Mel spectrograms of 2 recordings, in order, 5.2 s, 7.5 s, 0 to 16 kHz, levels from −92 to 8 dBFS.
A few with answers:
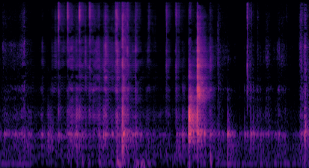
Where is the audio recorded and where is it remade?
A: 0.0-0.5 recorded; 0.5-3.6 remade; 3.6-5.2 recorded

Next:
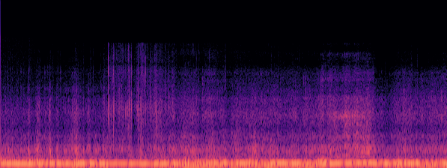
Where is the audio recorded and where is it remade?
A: 0.0-3.4 recorded; 3.4-4.0 remade; 4.0-7.5 recorded

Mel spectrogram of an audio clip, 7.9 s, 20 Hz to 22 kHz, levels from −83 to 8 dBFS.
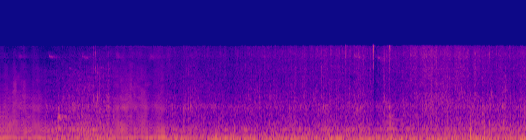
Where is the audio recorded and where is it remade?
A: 0.0-0.7 remade; 0.7-1.7 recorded; 1.7-2.5 remade; 2.5-7.9 recorded

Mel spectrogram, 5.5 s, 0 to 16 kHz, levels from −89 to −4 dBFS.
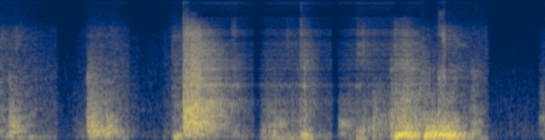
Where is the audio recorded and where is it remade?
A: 0.0-2.0 recorded; 2.0-4.2 remade; 4.2-5.5 recorded

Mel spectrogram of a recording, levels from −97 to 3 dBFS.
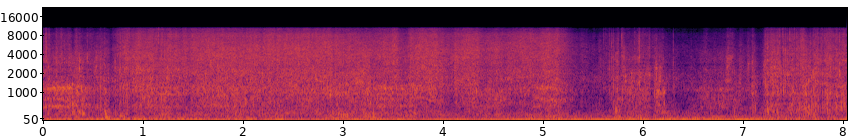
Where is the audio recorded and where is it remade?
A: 0.0-8.0 remade

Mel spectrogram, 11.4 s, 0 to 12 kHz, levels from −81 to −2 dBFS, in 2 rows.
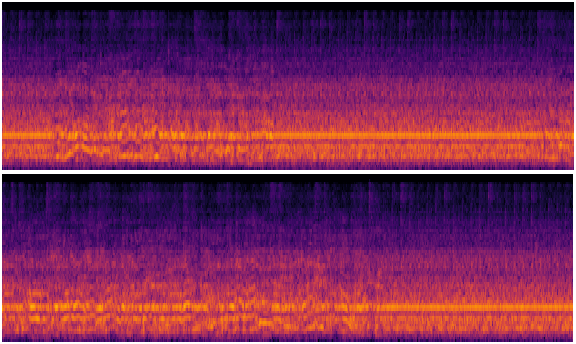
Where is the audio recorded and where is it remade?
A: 0.0-0.5 recorded; 0.5-2.7 remade; 2.7-5.4 recorded; 5.4-9.5 remade; 9.5-11.4 recorded

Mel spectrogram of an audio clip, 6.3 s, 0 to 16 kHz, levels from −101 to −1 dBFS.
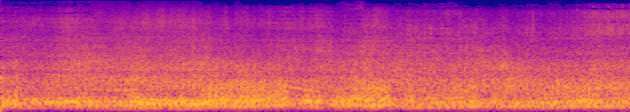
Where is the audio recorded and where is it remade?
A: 0.0-0.9 recorded; 0.9-3.4 remade; 3.4-6.3 recorded

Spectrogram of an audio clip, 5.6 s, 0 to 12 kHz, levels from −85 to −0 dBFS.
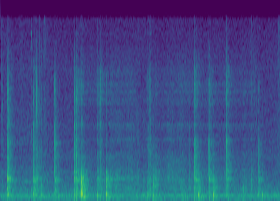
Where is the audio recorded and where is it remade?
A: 0.0-1.5 recorded; 1.5-2.7 remade; 2.7-3.1 recorded; 3.1-5.1 remade; 5.1-5.6 recorded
